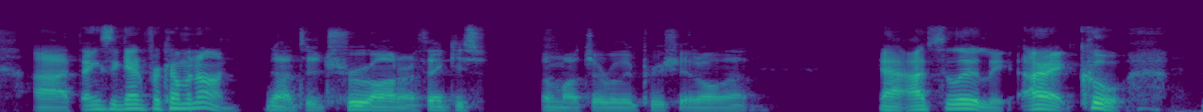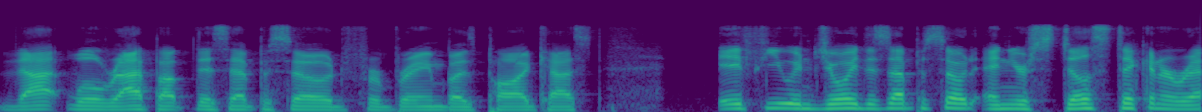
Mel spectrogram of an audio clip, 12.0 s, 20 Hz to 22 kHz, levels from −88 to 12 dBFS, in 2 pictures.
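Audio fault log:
2.41–2.75 s call audio freeze: sound stalls, then goes quiet for about 0.26 s, likely from delayed packets draining the jitter buffer; resumes intact at "much I really appreciate".
8.67–11.43 s jitter buffer speed-up: pitch-period slices, roughly 0.3 s in total, are cut repeatedly to shrink excess buffered delay, so speech runs at 111% and sounds hurried.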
